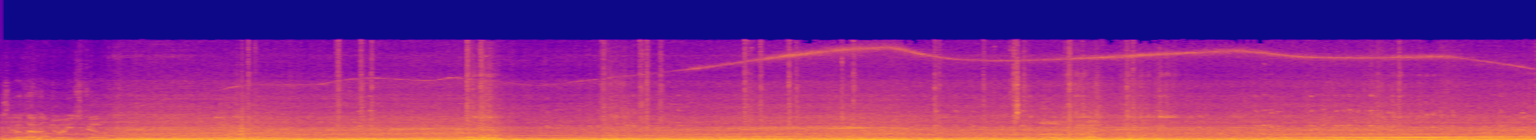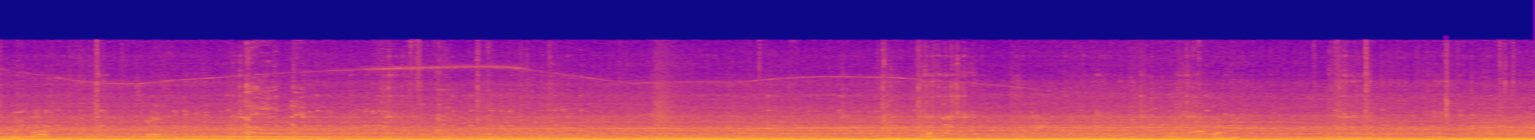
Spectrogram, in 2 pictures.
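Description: Bus diesel engine running under way, heard from inside the passenger saloon. Its pitch rises and falls slowly as the bus pulls and changes speed, over steady road noise and scattered interior rattles and clicks.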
